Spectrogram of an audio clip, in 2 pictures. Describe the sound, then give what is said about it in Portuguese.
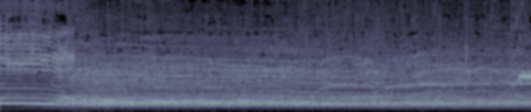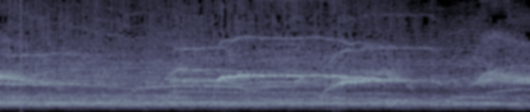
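A large church audience in Campinas, Brazil, shouts and whoops together a 'u, u, u' war cry in a sustained, loud roar of overlapping voices, with rising whoops and cries cutting through for about ten seconds. “Esse grito de guerra tem? Vocês fazem de vez em quando esse u, u, u, u, hein?”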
